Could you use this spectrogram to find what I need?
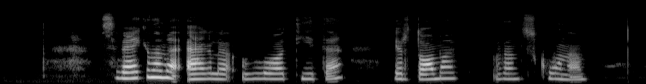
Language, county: Lithuanian, Kaunas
